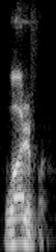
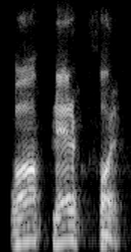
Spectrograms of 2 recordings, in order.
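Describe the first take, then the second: First: Waterfall said quickly, fall like fol; quick English demo. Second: Waterfall stretched out very slowly, fall like fol; very slow English demo. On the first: Teacher models the word quickly for students. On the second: Teacher slowly models the word for students. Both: Shown as a demonstration. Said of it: "En la letra A".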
